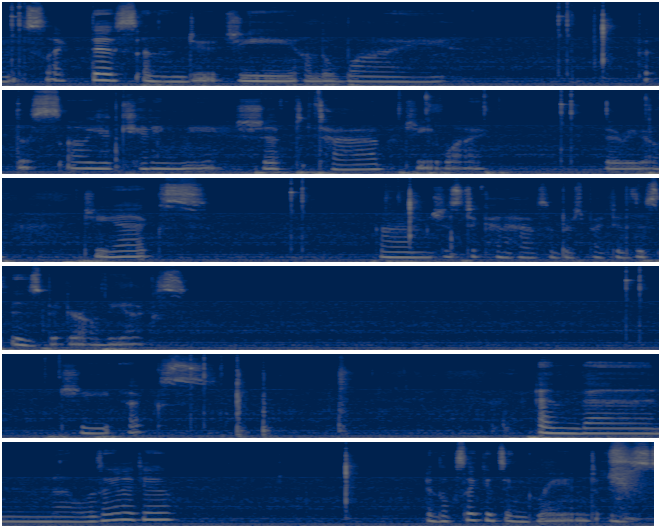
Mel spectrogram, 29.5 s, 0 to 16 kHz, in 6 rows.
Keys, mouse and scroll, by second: 0.1 Tab, 0.2 click, 1.6 g, 4.6-7.2 middle drag, 7.2 shift+Tab, 8.0 g, 9.8 g, 12.6-13.0 scroll down 4, 13.0 shift+middle click, 13.5-14.4 scroll up 3, 14.7 s, 20.1 g, 25.5-27.4 scroll up 3, 27.4-29.5 middle drag.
